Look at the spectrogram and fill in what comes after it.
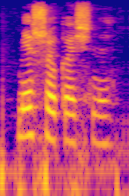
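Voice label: "мешӧкасьны", Komi, female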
